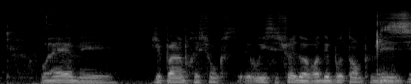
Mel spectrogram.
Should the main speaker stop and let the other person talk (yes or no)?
yes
